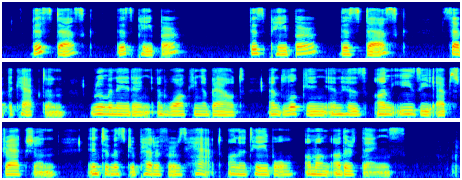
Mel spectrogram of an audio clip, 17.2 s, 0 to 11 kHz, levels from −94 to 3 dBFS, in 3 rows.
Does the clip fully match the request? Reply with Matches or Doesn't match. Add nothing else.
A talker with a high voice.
Doesn't match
